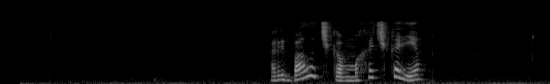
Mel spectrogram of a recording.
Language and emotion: Russian, positive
